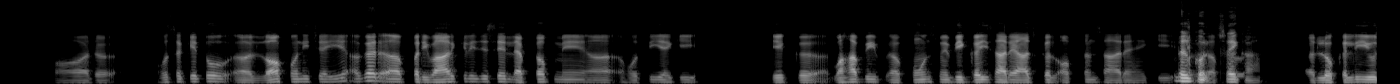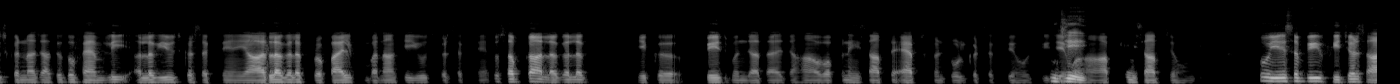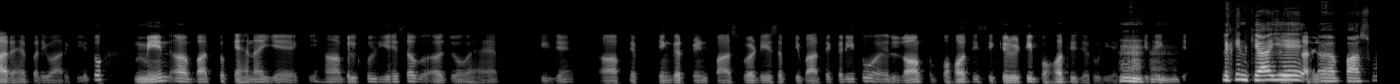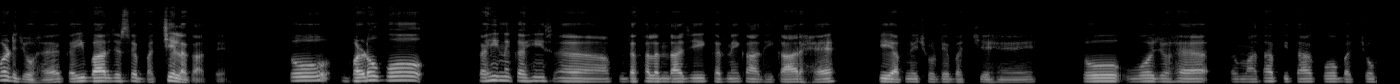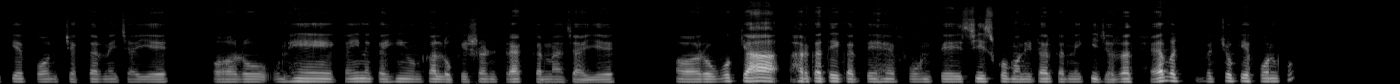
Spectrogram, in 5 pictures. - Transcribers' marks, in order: in English: "लॉक"; in English: "फ़ोन्स"; in English: "ऑप्शन्स"; in English: "लोकली यूज़"; in English: "फैमिली"; in English: "यूज़"; other background noise; in English: "यूज़"; in English: "ऐप्स कंट्रोल"; in English: "फीचर्स"; in English: "मेन"; in English: "लॉक"; in English: "सिक्योरिटी"; throat clearing; in English: "चेक"; in English: "लोकेशन ट्रैक"; in English: "मॉनिटर"
- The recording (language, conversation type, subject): Hindi, podcast, किसके फोन में झांकना कब गलत माना जाता है?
